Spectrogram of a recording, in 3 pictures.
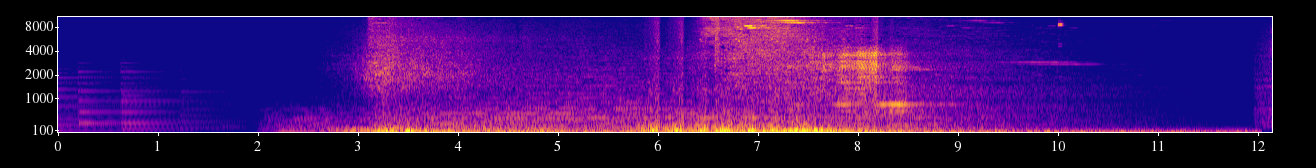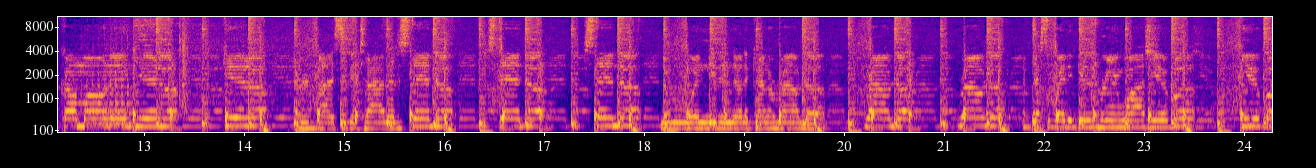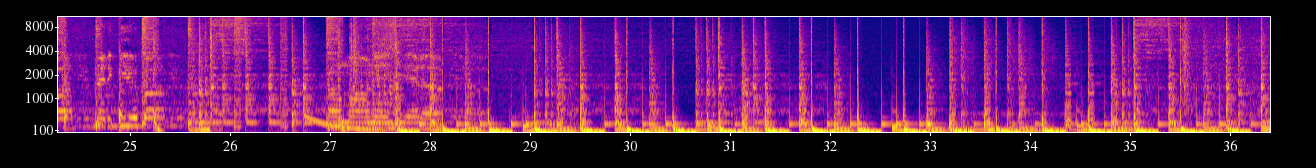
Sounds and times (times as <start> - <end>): Afrobeat: 12.5 - 36.4.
